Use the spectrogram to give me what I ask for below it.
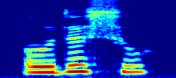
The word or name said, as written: au-dessous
